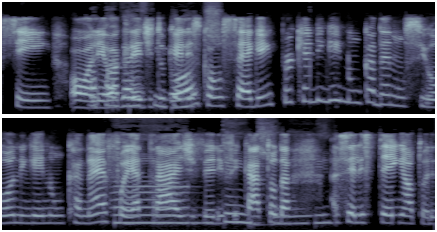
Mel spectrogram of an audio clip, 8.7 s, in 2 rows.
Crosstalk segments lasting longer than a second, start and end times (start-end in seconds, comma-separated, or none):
0.8-2.3, 5.5-7.2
